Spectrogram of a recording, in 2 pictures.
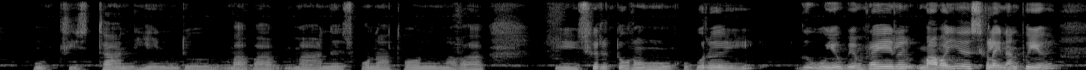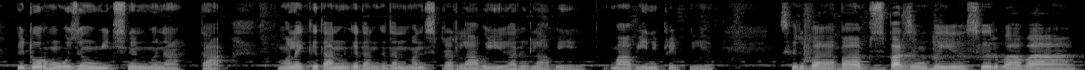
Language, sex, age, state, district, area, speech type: Bodo, female, 30-45, Assam, Kokrajhar, urban, spontaneous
